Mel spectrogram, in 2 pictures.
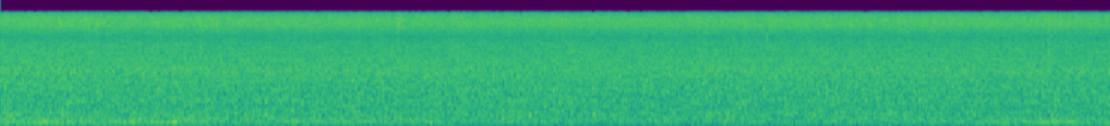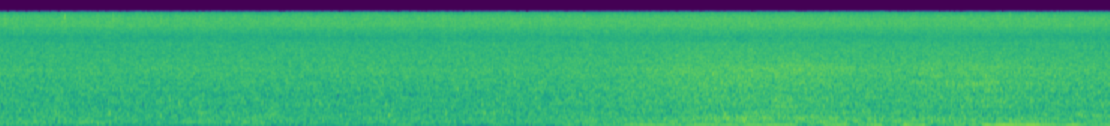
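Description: Heavy rain pouring steadily onto the yard and road, a dense even hiss. About three-quarters of the way through, a car passes on the road behind the fence, adding a low rumble under the rain.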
